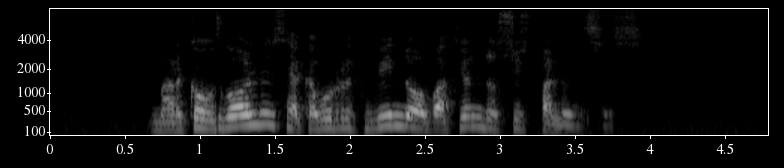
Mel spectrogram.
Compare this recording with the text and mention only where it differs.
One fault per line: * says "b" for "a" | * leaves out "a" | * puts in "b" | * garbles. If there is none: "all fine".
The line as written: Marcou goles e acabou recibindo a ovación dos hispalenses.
all fine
